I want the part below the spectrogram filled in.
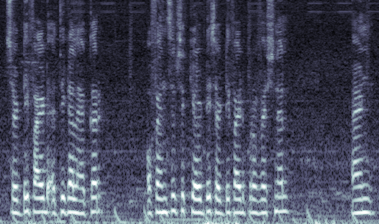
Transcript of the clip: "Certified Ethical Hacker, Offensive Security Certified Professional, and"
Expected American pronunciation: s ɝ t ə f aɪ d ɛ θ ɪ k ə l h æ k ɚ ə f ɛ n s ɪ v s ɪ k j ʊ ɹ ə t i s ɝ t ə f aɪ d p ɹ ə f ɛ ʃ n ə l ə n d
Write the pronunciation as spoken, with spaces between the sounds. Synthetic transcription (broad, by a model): s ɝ t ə f aɪ d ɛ t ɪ k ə l h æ k ɚ ə f ɛ n s ɪ v s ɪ k j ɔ ɹ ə t i s ɝ t ə f aɪ d p ɹ ə f ɛ ʃ n ə l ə n d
